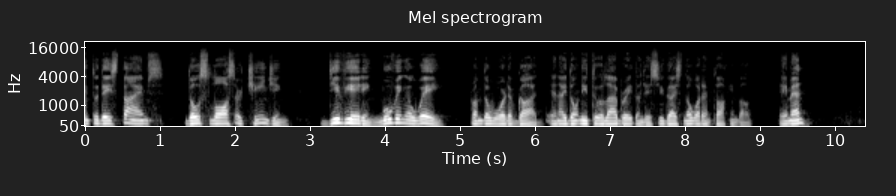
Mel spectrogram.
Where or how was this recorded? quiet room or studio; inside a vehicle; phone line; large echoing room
large echoing room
